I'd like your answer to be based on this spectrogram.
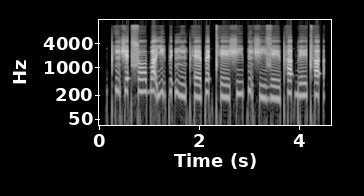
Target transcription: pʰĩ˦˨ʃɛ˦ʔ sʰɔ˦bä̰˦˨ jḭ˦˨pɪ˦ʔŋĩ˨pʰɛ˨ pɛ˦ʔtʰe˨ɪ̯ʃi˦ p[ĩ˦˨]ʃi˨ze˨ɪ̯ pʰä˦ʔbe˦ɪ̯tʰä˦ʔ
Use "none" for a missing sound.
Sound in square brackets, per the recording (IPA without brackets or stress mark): ĩ˦˨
